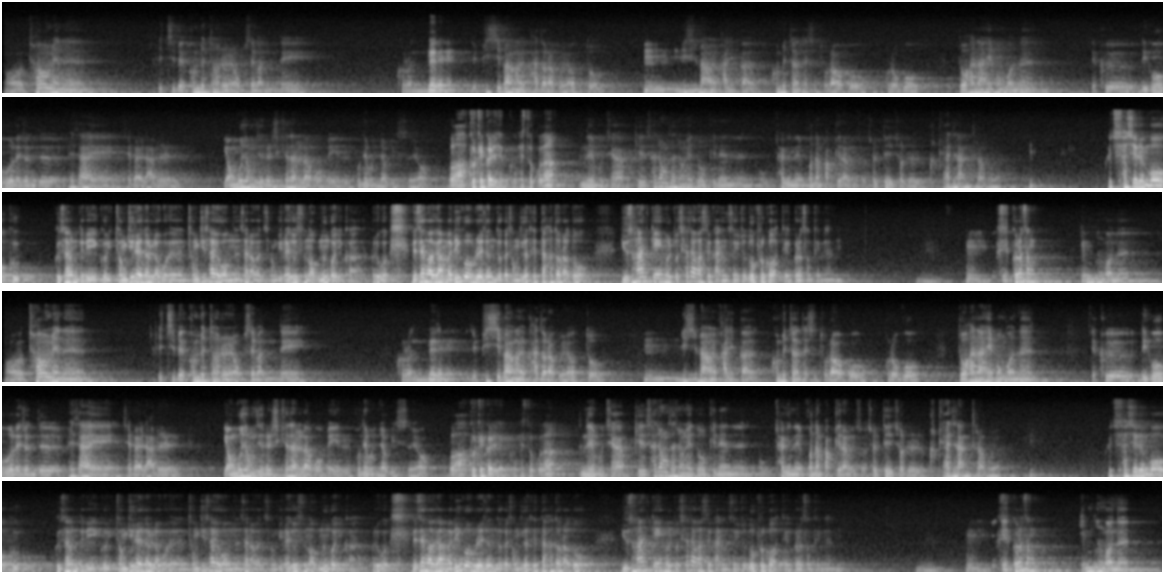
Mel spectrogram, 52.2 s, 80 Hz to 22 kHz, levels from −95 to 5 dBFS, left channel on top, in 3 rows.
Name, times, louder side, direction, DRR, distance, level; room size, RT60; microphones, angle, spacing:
voice 1, 0.0-1.4 2.3-4.6 5.9-6.6 7.0-9.0 10.2-13.8 14.3-15.6 16.3-20.1 20.7-23.9 26.1-32.4 48.5-49.0 49.7-50.2 51.1-51.7, right 3 dB, 60° right, 0.9 m, -27 dB
voice 2, 6.4-6.8 9.6-10.5 24.1-25.8 32.8-32.9 34.0-35.1 35.6-43.6 44.1-47.5 49.3-50.3 51.0-51.2, left 3 dB, 65° left, 0.8 m, -21 dB
25.0 x 23.0 x 6.4 m
head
